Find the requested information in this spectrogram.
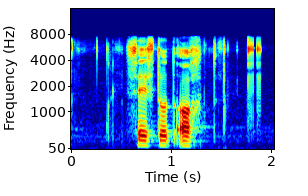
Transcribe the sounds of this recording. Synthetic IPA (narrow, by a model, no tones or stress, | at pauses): sɛstɔtɑχt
